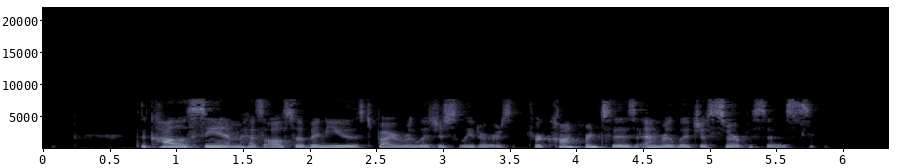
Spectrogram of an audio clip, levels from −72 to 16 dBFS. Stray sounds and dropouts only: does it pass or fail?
pass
